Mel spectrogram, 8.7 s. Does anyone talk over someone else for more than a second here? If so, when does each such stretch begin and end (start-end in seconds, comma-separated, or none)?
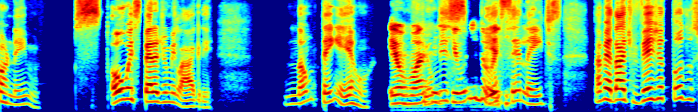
5.1-6.5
